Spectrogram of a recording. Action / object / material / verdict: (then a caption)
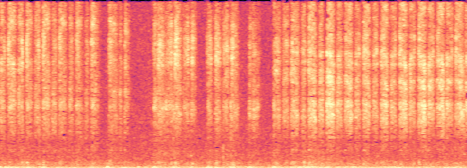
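scrape / felt-tip marker on paper sheet / paper / none. An alcohol marker with a broad felt nib, held at the fingertips, strokes and rubs shading across a map drawn on a large flat sheet of white drawing paper on a table. It makes a steady, bright scratchy hiss of back-and-forth strokes over a low, soft rumble, with brief lulls where the nib lifts between passes.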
